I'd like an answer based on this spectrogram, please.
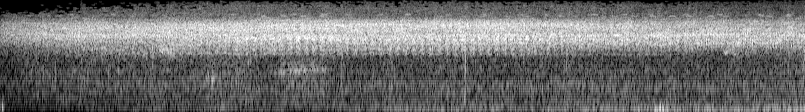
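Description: Steady high-pitched chorus of insects, with one brief low thump about six and a half seconds in.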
